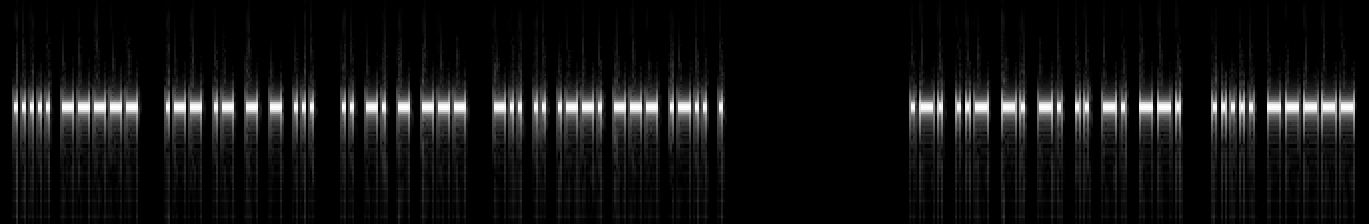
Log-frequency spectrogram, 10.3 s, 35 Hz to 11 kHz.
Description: Morse code, heard as a keyed tone, about 34 wpm, 700 Hz. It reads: 50 WATTS INTO DIPOLE RUNNING 50
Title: Speed-Racing Common QSO Phrases Encore - 30wpm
